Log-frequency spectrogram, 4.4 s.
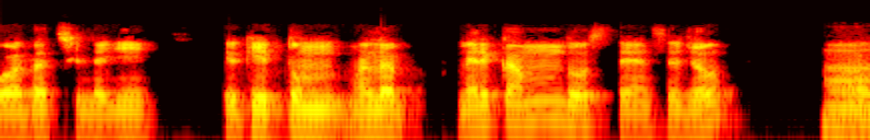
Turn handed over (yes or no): no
